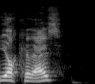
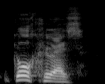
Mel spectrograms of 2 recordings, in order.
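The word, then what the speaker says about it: Gyökeres: How do you say that last name? – Oh, yeah, so we call him Jokeres. – Okay. What did I say? Jokeres. – Yeah, but if you play FIFA, they say Gorkeres.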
